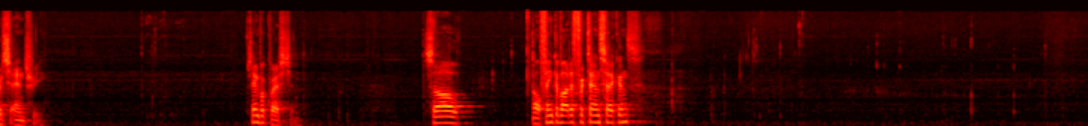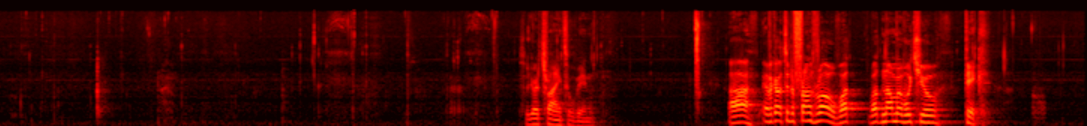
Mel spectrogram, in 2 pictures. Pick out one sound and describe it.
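A man speaks calmly through a microphone in a large echoing hall, with long pauses.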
